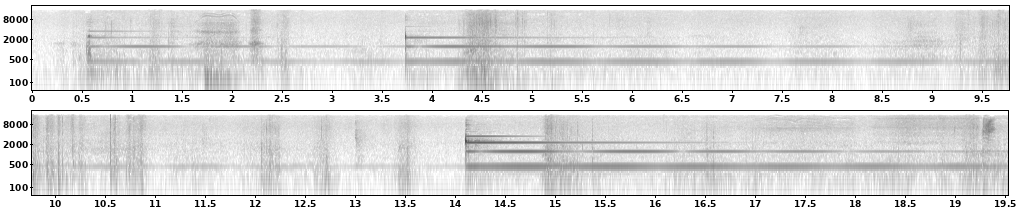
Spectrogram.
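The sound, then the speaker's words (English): A gong is struck three times to end a meditation session, each hit followed by a long, sustained metallic ring that hums steadily. The final strike is the loudest and rings out to the end, with no talking. “kind of hit the gong, and then we can come out of our meditations and go to bed.”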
